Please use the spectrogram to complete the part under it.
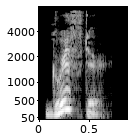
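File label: "grifter", British English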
